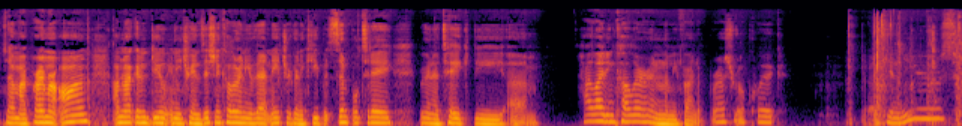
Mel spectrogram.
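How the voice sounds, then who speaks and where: Raspy-voiced woman chatting through a makeup tutorial. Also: deep voice, expressive, moderate pace, a little mellow. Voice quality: raspy in the morning. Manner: chatty, rambling, many fillers and restarts. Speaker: beauty vlogger. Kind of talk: casual makeup tutorial chat. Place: at home getting ready for work.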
